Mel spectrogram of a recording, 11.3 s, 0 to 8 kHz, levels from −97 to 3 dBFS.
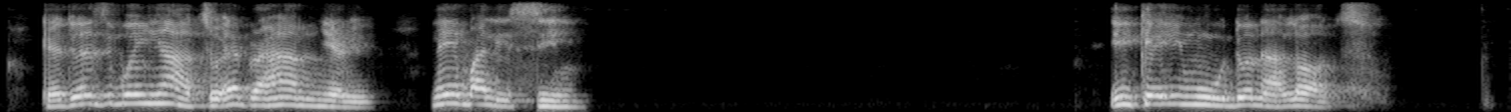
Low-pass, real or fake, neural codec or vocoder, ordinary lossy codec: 7.2 kHz; fake; codec, 24 kHz, 6 kbps, HILCodec; none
